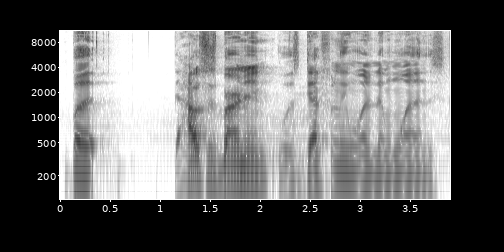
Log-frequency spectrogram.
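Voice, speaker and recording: A man co-hosting a podcast in relaxed casual chat, swearing freely and explaining his views at length. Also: lowish voice, moderate pace. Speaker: podcast co-host.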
